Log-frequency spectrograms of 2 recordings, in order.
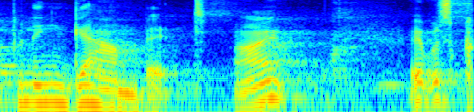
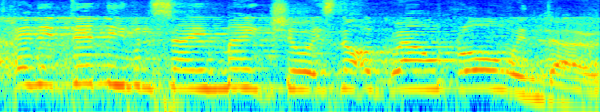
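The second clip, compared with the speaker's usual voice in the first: incredulous yell; 10 semitones higher, 3 dB louder than usual. Real, not acted. Continuing outraged.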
